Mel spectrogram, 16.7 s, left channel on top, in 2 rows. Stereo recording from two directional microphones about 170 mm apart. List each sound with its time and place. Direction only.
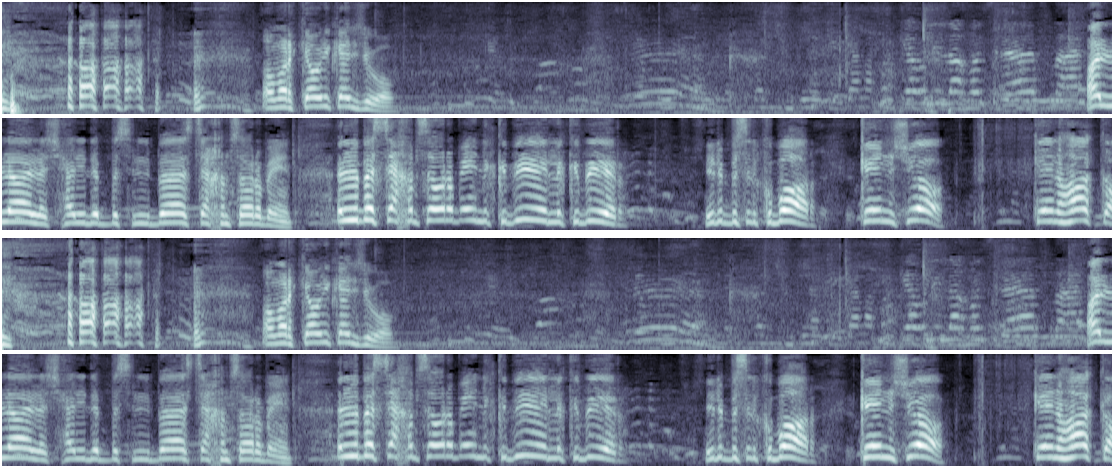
0.0 s snicker: 10° right (ahead or behind)
8.1 s a man's voice: 15° left (ahead or behind)
13.6 s speech: centre (ahead or behind); by 14.4 s 15° right (ahead or behind)
14.7 s a man's voice: 40° right (ahead or behind)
